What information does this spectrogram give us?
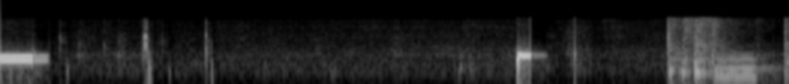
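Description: Telephone line tones during a call transfer: a short beep at the start, scattered clicks, another brief tone midway, then a run of stepped beeps at the end, all over a quiet line.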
